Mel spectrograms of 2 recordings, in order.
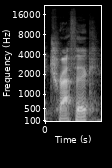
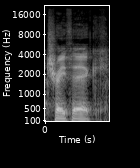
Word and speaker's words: Traefik: It's easiest to just say traffic, which is fine. But it's like in the word aesthetics. It's not Traefik, it's not Traefik, it's Traefik.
